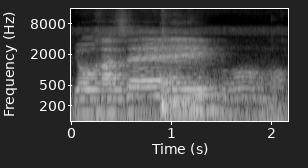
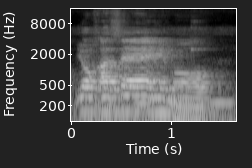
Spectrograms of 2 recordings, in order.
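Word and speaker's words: יֹחֲזֶה: We want it clear that this is the accented syllable. Because if you go yochazemo, that to me sounds like mo is being accented, but we don't want mo. We want zay accented.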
